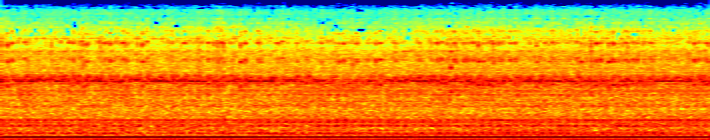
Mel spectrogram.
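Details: Auction-bought diesel welder that fell from a crane, running after isolator mounts were shimmed and tightened: steady drone with a thin, constant high squeal; drive belt is quite loose and worn, slipping, to be tightened.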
